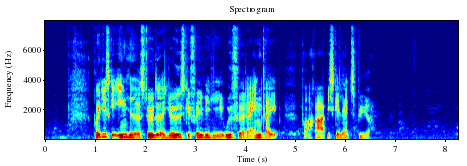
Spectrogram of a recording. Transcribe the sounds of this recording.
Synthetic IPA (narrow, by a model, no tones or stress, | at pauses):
b̥ʁid̥isɡ̥əʔe̝nɦe̝ð̞̰ˠɐsd̥ødəð̩ˠæjøːð̞ˠisɡ̥əfʁiʋiliəʔuð̞ˠføɐ̰ɾəʔænɡ̥ʁɛ̰ːb̥ | pʰɒ̽ɑ̈ʁɑ̰̈ːb̥isɡ̥əlæn̰sb̥y̰ːɐ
